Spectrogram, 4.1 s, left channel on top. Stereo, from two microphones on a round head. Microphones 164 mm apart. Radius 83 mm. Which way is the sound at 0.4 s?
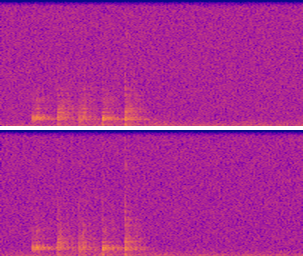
20° right (ahead or behind).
